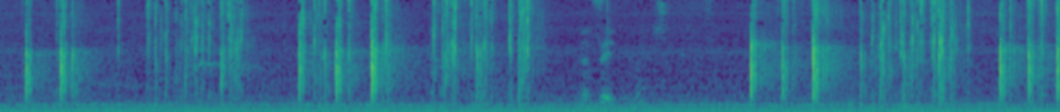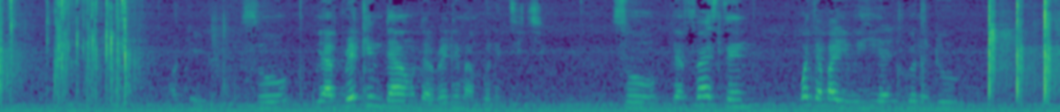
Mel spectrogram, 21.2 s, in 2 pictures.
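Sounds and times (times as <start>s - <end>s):
steady low hum: 0.0s - 21.1s
rhythmic hand claps: 0.2s - 5.4s, 7.5s - 12.1s, 20.5s - 21.1s
speech: 13.9s - 15.8s, 16.9s - 20.3s.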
